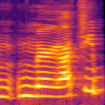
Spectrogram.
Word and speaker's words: mariachi: Like, so this is interesting that in a Western movie, they had a combination of like a mariachi band. Is that how you properly pronounce it? – Yes.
